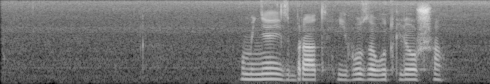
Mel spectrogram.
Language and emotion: Russian, neutral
